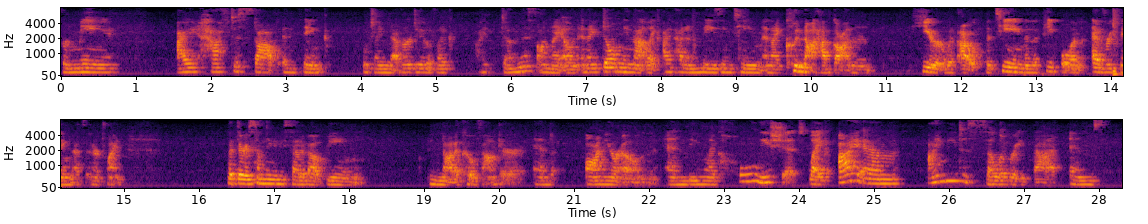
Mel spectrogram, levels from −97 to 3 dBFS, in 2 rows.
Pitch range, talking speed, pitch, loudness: 150-185 Hz, 165 wpm, 165 Hz, -20 LUFS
